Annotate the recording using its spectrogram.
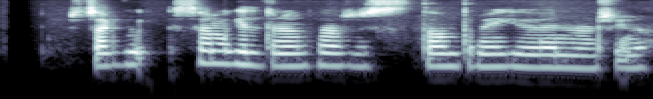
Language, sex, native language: Icelandic, female, Icelandic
